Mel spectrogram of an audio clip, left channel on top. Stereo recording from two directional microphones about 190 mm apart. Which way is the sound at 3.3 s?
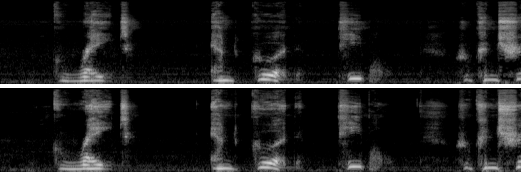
50° right (ahead or behind).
